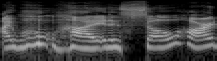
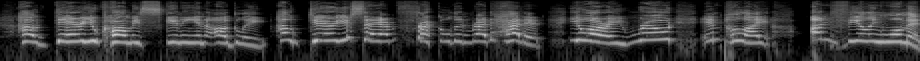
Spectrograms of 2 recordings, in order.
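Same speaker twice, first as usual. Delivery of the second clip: loud, very high-pitched, furious, outraged shouting; 10 semitones higher, 5 dB louder than usual. Reading a girl's outburst at a woman who insulted her: loud angry shouting. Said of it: "I am trying to do this far from the mic".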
